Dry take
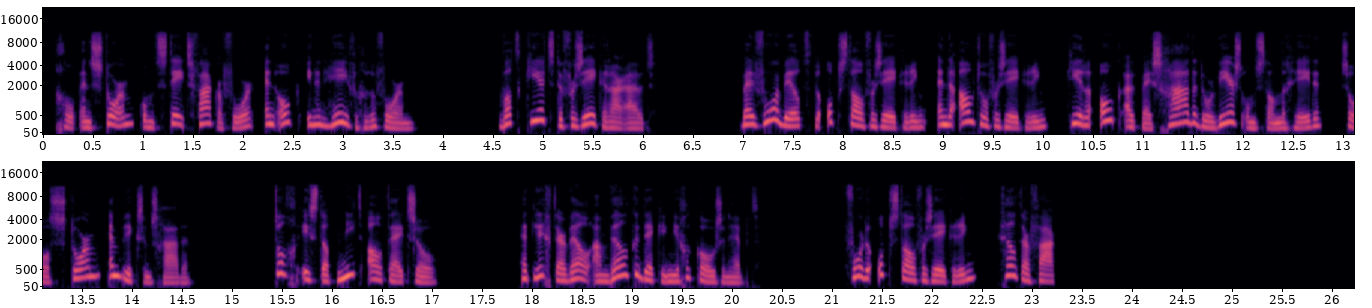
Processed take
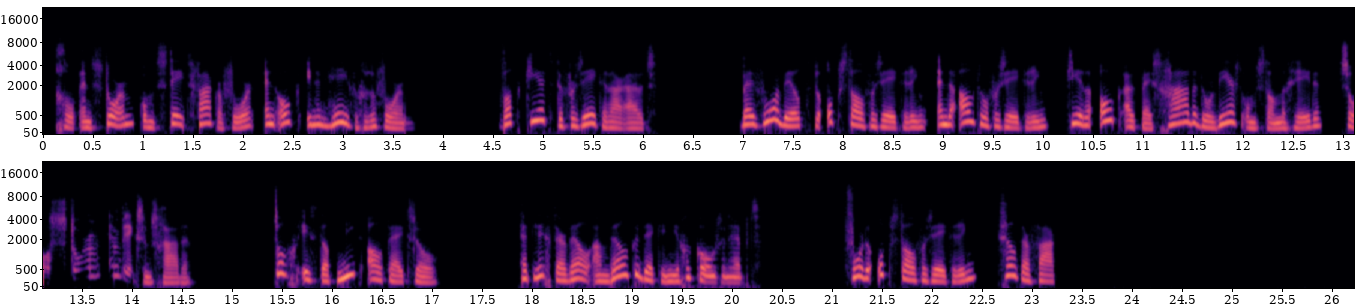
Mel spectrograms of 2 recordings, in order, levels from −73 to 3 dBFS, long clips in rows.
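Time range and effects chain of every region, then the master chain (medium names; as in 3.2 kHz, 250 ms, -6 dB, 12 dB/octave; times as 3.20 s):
3.61–4.61 s: compression, threshold -41 dBFS + high-pass 950 Hz 6 dB/octave + three bands expanded up and down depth 100%
13.11–14.01 s: high-pass 570 Hz 24 dB/octave + compressor with a negative ratio -38 dBFS, ratio -0.5 + tape noise reduction on one side only encoder only
19.55–20.18 s: peaking EQ 7.3 kHz +8.5 dB 0.26 oct + comb 3.5 ms, depth 73%
whole clip: low-pass that closes with the level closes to 1 kHz, closed at -26 dBFS; resonant high shelf 6.9 kHz -9.5 dB, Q 1.5; trim +4.5 dB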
